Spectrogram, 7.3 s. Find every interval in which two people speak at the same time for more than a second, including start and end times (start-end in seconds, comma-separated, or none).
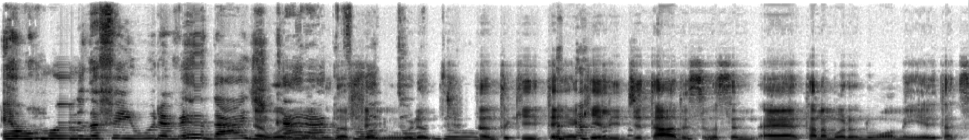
1.9-3.6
